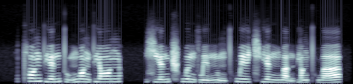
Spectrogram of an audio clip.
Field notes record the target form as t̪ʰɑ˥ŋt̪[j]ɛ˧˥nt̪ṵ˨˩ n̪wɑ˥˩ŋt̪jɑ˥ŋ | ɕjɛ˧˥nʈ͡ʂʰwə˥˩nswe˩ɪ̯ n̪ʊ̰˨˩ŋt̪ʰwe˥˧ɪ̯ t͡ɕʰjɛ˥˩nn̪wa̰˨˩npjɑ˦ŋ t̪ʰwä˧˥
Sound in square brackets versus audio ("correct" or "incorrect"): correct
